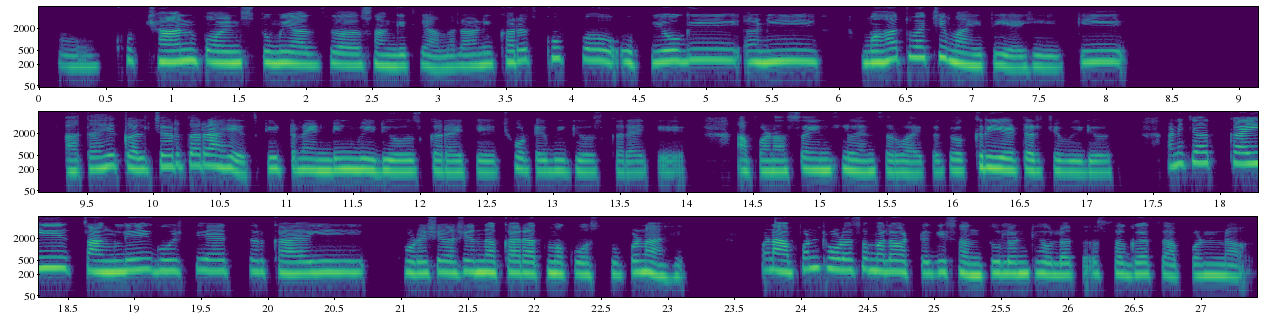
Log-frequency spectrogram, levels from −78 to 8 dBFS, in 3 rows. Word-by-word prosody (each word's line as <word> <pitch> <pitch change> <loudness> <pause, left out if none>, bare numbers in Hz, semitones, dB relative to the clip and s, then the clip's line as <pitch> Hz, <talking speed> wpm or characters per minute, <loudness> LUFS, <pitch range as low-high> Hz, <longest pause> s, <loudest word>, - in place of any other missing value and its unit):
हो, 175 -1 -10
खूप 265 -4 -9
छान 245 +1 +6
पॉइंट्स 230 -1 +2
तुम्ही 225 0 +3
आज 205 -2 0
अ, 200 -2 -1
सांगितले 185 0 -4
आम्हाला 170 +3 -6
आणि 195 +2 -2
खरंच 245 +2 -1
खूप 290 -1 -4
अ, - - +2
उपयोगी 250 +2 +1
आणि 245 +1 +3 0.4
महत्त्वाची 300 +6 +3
माहिती 195 -6 +1
आहे 165 -1 -4
ही 170 -2 -6
की 240 0 -1 1.2
आता 180 +4 -4
हे 240 +3 +2
कल्चर 230 +4 0
तर 260 0 +1
आहेच 225 -12 +1
की 215 0 0
ट्रेंडिंग 200 0 +1
व्हिडिओज 185 -2 +1
करायचे, 170 -1 -5
छोटे 195 -5 -5
व्हिडिओज 180 -1 -5
करायचे, 160 - -10 0.4
आपण 180 -1 -2
असं 180 +4 -5
इन्फ्लुएन्सर 190 -3 -2
व्हायचं 165 0 -6
किंवा 185 0 -4
क्रिएटरचे 195 -5 +2
व्हिडिओज 165 -1 -4 0.4
आणि 275 +3 0
त्यात 300 -1 +1
काही 295 +1 +5
चांगली 250 +2 +5
गोष्टी 255 +1 -1
आहेत 250 0 -1 0.2
तर 240 0 -2
काही 230 +1 +1 0.3
थोडेसे 225 0 0
असे 230 +1 0
नकारात्मक 225 -2 +2
वस्तू 205 0 -4
पण 235 0 +3
आहेत. 185 -5 +1 0.6
पण 270 0 -3
आपण 260 +4 +4
थोडंसं 275 -1 +1
मला 245 -1 +3
वाटतं 225 -2 -1
की 235 0 -1
संतुलन 220 0 +1
ठेवलं, 205 -2 0
तर - - -8
सगळंच 210 0 -4
आपण 195 +1 -3
अ, 175 -1 -4
220 Hz, 140 wpm, -22 LUFS, 185-245 Hz, 1.2 s, छान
